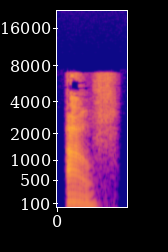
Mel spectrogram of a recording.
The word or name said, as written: ouphe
